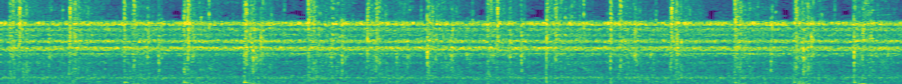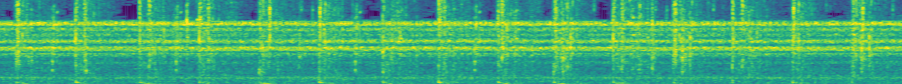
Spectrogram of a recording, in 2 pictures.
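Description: Heavy footsteps thud quickly on hard ground.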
